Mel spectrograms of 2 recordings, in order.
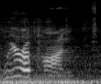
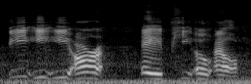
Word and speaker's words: Wirapon: Perfect example is Wirapon. Wirapon. This is spelled on Wikipedia and like all these places. He spells it this way as Virapol, right? Veerapol. But it's pronounced Wirapon.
